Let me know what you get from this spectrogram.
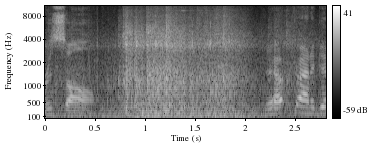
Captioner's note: truck clanging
